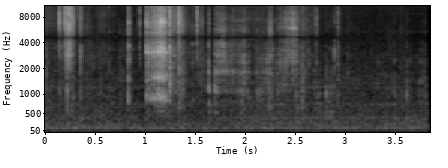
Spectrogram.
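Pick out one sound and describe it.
A plastic package crinkles as it is handled.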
